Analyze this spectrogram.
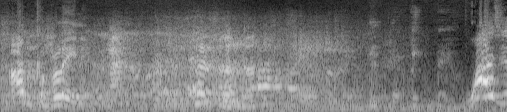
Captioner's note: audience laughs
